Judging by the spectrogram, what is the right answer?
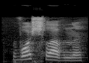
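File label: "восьлавны", Komi, female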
